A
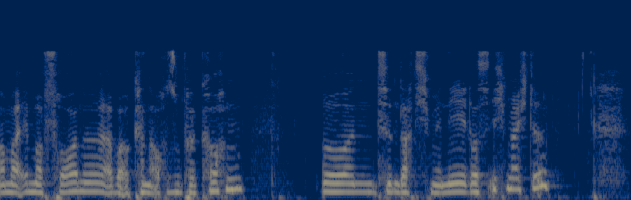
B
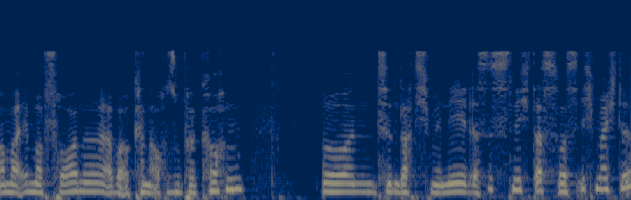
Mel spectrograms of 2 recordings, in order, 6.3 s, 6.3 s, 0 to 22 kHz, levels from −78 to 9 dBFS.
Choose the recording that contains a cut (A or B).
A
